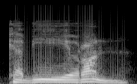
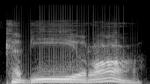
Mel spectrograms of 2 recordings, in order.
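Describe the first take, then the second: First: The word ends in an an sound. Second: The word ends in a long a vowel. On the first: The reader continues without stopping. The speaker calls it wrong. "and not kabiran" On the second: The reader is stopping on this word. The speaker calls it right. "Now we read it as kabira"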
